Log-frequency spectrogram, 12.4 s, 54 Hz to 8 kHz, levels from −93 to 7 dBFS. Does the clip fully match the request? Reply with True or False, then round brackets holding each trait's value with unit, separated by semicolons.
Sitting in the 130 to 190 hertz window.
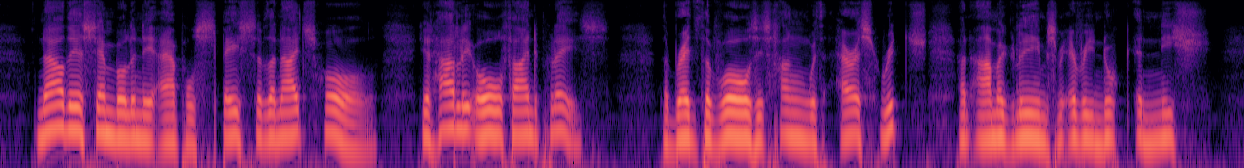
True (135 Hz)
